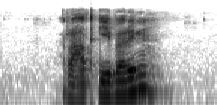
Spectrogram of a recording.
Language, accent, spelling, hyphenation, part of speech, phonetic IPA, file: German, Austria, Ratgeberin, Rat‧ge‧be‧rin, noun, [ˈʁaːtˌɡeːbəʁɪn], De-at-Ratgeberin.ogg
- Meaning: female equivalent of Ratgeber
